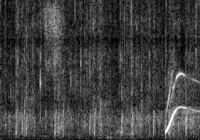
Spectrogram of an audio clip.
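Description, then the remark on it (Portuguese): A crowd claps steadily in a dense, even patter of applause, and a sharp upward-sliding whistle cuts in over the clapping near the end. “Merece mais uma salva de palmas aí.”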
